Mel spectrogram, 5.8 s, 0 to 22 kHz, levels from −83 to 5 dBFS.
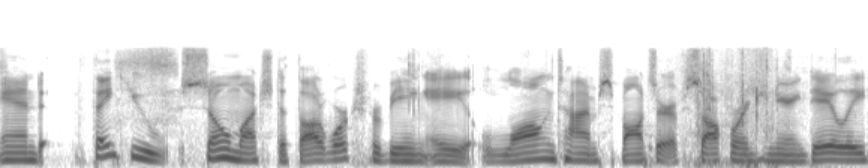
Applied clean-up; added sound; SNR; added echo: none; Writing; 18 dB; none.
